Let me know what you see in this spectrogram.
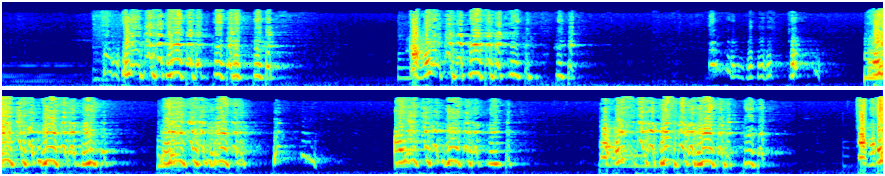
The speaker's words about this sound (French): Voilà, vous avez reconnu le glou-glou du dindon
